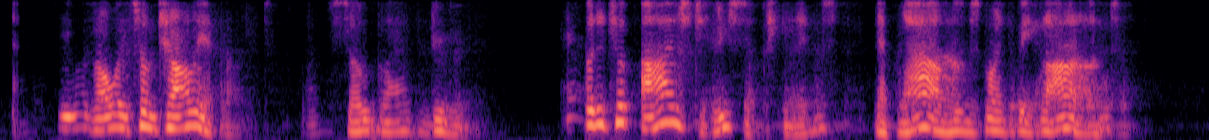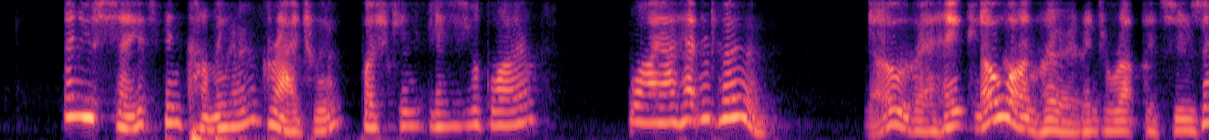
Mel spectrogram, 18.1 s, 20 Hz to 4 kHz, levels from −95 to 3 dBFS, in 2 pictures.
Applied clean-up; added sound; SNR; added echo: neural mask model DeepFilterNet 3.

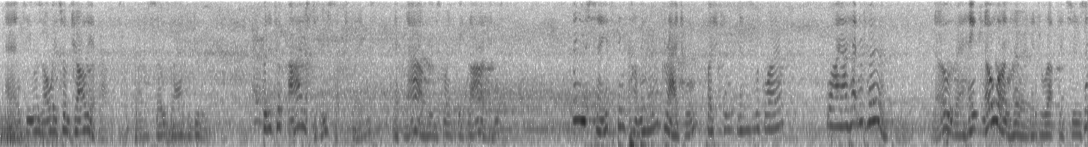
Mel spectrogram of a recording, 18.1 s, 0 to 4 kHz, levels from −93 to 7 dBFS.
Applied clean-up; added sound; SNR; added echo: none; Train; 9 dB; reverberation time 1.4 s.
